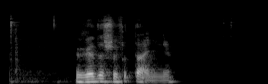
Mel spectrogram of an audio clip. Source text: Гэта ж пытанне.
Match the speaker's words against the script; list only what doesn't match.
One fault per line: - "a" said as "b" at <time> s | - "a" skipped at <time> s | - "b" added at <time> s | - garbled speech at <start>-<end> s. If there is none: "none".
none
